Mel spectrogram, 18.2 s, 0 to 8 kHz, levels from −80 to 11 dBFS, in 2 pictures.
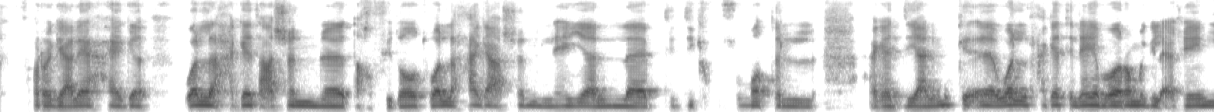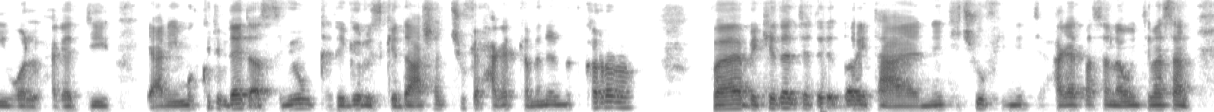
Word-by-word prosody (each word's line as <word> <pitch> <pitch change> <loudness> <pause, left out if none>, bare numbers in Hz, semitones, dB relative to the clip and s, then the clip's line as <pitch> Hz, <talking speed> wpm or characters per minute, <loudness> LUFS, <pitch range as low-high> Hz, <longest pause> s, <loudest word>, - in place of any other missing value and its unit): تتفرجي - - 0
عليها 95 +2 +3
حاجة، 90 -1 -2 0.2
والَّا 100 0 +4
حاجات 100 -1 0
عشان 85 0 +2
تخفيضات؟ 90 0 -2
والَّا 95 0 +3
حاجة - - -1
عشان 95 - -3
اللي 85 -2 -6
هي 90 0 +1
اللي 85 -1 +2
بتديكِ 85 - -12
خصومات 95 0 -6
الحاجات 85 0 -5
دي - - -5
يعني 90 -1 +2
ممكن، 100 0 -2
والَّا 105 +2 +4
الحاجات 100 0 -4
اللي 95 0 0
هي 100 0 +5
برامج 95 0 +4
الأغاني، 95 +1 0
والَّا 90 -1 -2
الحاجات 90 - -6
دي 95 -1 -4 0.3
يعني، 95 +2 0
ممكن 105 +2 -4
تبدئي 120 - +4
تقسِّميهم 115 -1 0
categories 100 +1 -2
كده - - +2
عشان - - -1
تشوفي - - -5
الحاجات - - -1
كمان 95 +3 -3
المتكررة. 135 +6 -1 0.6
فبكده 115 +3 +5
أنتِ 130 -3 -1
هتقدري 110 0 +1
تع 90 -1 +2
إن 90 +2 -4
أنتِ 100 0 -4
تشوفي 120 - -5
إن 200 - -3
أنتِ 210 -1 -10
حاجات 105 +2 0
مثلًا 105 -1 -3
لو 95 0 +3
أنتِ 100 0 -3
مثلًا 105 0 +3
95 Hz, 175 wpm, -25 LUFS, 90-105 Hz, 0.6 s, هي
